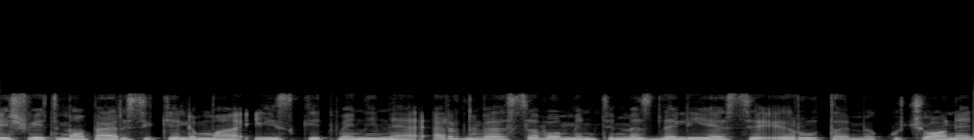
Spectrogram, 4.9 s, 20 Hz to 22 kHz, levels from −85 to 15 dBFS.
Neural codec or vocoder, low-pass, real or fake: codec, 16 kHz, 8 kbps, FunCodec, trained on LibriTTS, 25 frames a second; 7.2 kHz; fake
